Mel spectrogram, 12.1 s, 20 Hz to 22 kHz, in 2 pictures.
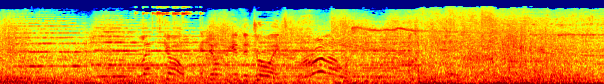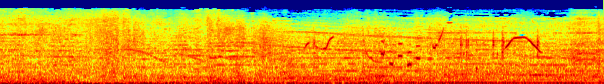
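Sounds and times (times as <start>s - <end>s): orchestral music: 0.0s - 12.0s
explosion rumble: 4.2s - 9.0s.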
